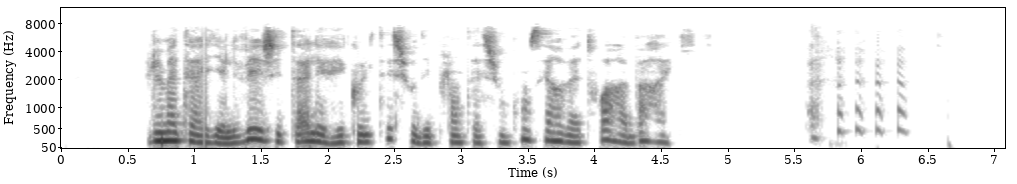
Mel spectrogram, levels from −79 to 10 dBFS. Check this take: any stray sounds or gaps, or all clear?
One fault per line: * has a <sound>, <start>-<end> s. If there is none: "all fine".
* has a laugh, 5.6-6.4 s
